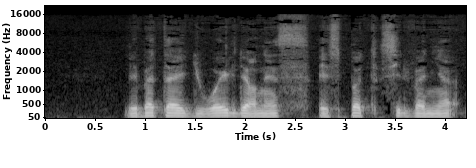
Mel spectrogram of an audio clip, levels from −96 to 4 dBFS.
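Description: No technical faults can be heard anywhere in the recording.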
